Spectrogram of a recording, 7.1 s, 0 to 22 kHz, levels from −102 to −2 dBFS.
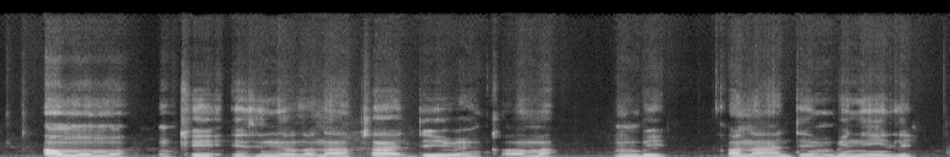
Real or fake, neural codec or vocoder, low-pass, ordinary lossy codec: fake; autoencoder, 48 kHz, 128 numbers a frame, DAC-VAE, trained on Japanese speech; none; none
